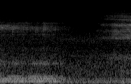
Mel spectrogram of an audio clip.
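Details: A brief, tonal, high-pitched snore bursts out after quiet breathing from a sleeping adult man monitored overnight in a sleep clinic; snoring.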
